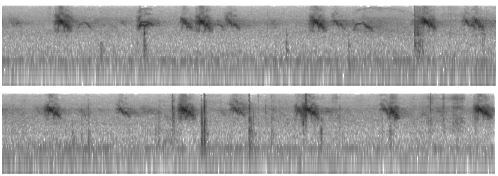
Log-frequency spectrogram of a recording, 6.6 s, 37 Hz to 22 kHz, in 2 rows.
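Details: Fed sparrows arriving, 15 May 2019: bright high chirps roughly every half second, fairly evenly spaced, with a few sharp clicks and a continuous low hum.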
